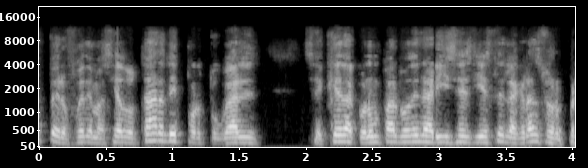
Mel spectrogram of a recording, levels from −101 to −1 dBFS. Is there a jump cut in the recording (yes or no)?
no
